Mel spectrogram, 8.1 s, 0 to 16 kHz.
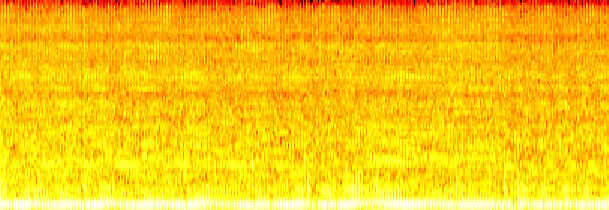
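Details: Free Dayton lawn tractor with 11 hp Briggs single-cylinder engine, first run on its own after choking: quick, even putter with no misses, idling a little fast; a spring is disconnected; engine sounds great, like a hot rod.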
